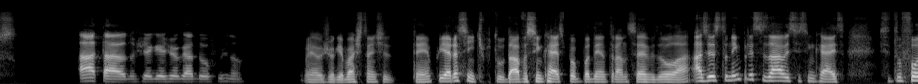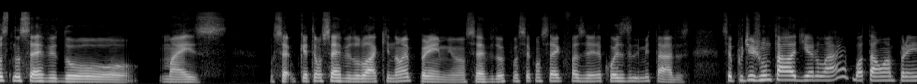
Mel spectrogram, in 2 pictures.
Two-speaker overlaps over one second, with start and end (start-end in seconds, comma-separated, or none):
none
